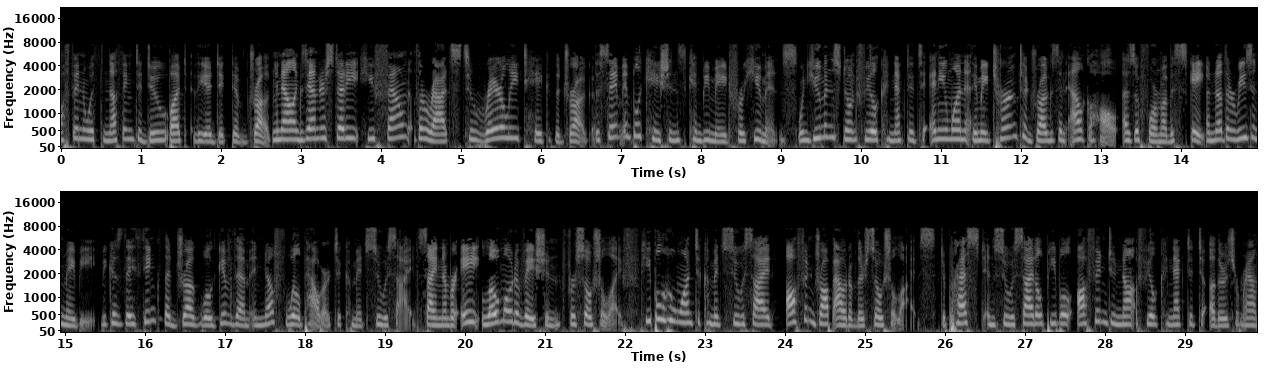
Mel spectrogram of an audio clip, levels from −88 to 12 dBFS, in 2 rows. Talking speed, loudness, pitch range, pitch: 195 wpm, -32 LUFS, 220-265 Hz, 240 Hz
